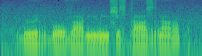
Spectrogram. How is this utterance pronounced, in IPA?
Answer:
ɓɯːrɓoːvaːɡ ɲoɲɕezɡaːzrãːp

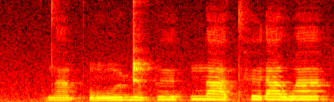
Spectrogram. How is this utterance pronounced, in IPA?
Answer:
d̪ã˨pʼũː˨˦ɖə̃˨˦ pʏ˦ | n̪a˦˨t̪ʰʏ˦ɾa˦ wã˦

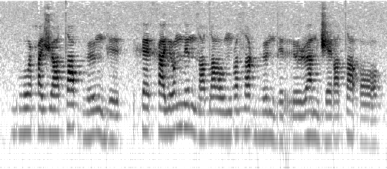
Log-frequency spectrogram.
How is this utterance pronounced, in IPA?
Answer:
ɡʱo˨ħɪ˨ʒø˨tˤø˦ bʱø˨˦ŋɡɪ˨ | xɛ˨xa˨lʲɔ˨˦nzɪ˦ nzʊ˨dˤu˨ wo˨ŋɡʏ˦zˤɪ˦ ɡʱø˦ndɪ˨ rø˨ ɭa˦nd͡ʒɛ˨ɾu˨tˤɛ˦ ʔɔ˨

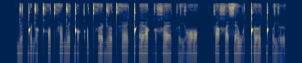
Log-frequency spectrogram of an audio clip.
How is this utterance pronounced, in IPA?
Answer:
ɖɛǃə ɖaqʰɔt̪ʰa ɖɛǃɔqʼɔ t̪ʰəː ɖəː t̪ʰɛːǃʼɛː qɘχɛː kʏjɔ | kaχɛsɛwɔ ǃəːǃʼəjɘ

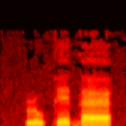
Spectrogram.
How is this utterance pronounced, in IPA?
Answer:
ɭu˨ke˦d̪æ˦

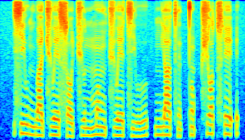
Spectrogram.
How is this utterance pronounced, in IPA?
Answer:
sju˥˧ŋwa˧t͡ɕwe˧ sɔ˨˩t͡ɕu˧n mɔ̃˥˧ŋ t͡ɕwe˧t͡sju˨˦ | ŋja˦t͡sẽ˨t̚t̪ɔ̃˦p̚ ɕɔ˦t͡sʰe˦ʔ

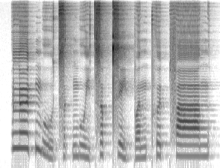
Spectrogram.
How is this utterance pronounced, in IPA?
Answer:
lœː˥t̚muː˨˩ t͡sɐ˨k̚muː˨˩jt͡sɐ˧p̚t͡se˨˩j pɐ˨˧npʰɵ˧t̚ faː˧n

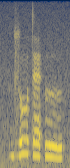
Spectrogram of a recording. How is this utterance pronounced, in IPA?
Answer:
d͡zotɛ ʔɯ

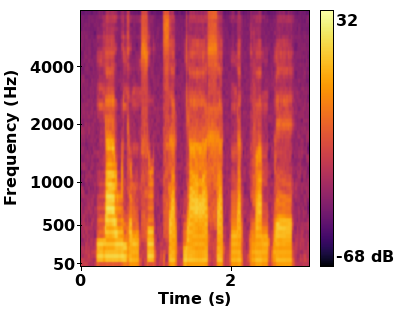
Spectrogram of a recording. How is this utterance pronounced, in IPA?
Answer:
ja˧w jə˨˩˨msu˦˥t̚sa˨˩k̚ jaː˨˩˨xa˨˩k̚ ŋa˨˩t̚va˨˩mɓɛ˨˩

